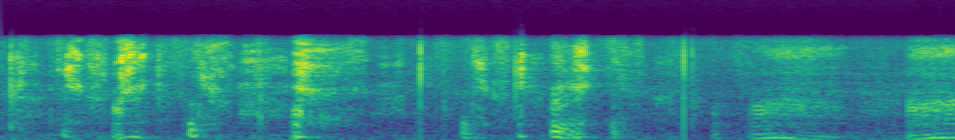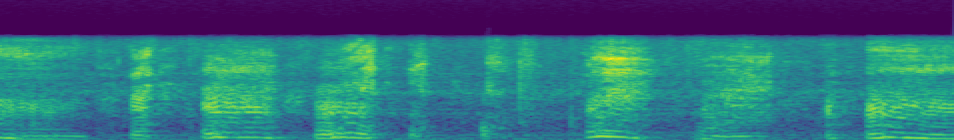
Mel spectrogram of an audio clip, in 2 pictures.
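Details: Older sable Shetland sheepdog, feeling crazy and wanting to play with a younger ginger tabby cat, gives rapid bursts of deep, growly barks and yips, packed closely together with a few short pauses.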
